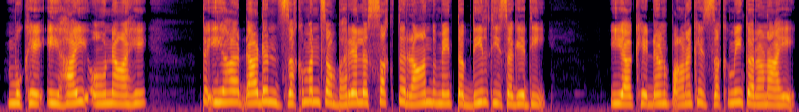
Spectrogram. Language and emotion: Sindhi, fearful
